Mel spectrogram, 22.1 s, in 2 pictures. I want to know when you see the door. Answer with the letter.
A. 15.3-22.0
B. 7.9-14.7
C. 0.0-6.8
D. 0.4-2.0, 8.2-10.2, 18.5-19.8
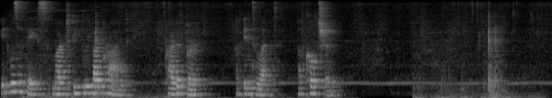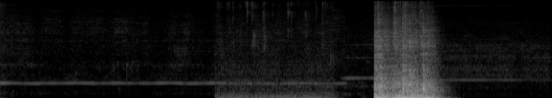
D.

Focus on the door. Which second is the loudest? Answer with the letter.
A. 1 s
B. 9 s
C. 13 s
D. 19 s
D.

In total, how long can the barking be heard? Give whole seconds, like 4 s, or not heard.
not heard.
